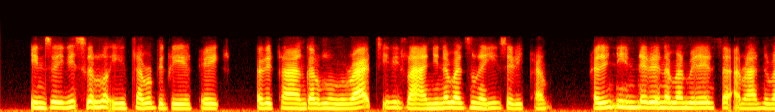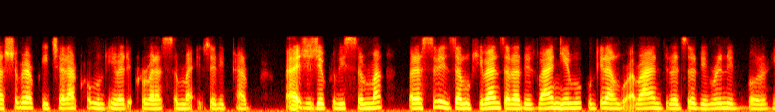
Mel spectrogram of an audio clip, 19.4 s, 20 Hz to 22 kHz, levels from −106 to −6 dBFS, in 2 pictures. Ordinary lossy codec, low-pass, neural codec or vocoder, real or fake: Opus, 32 kbps; 5.4 kHz; autoencoder, 22.05 kHz, a latent of 192 numbers a frame, VITS, trained on many speakers; fake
